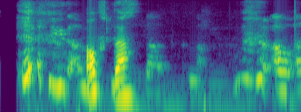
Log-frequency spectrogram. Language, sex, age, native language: Icelandic, female, 14, Icelandic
